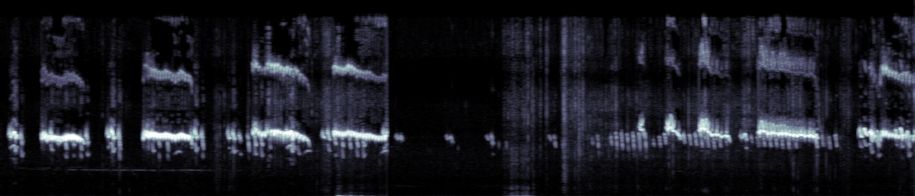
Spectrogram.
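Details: Hungry cuckoo nestling crying loudly beside fed host chicks; shrill, high drawn-out hissing calls repeated at irregular intervals, broken by two dull thumps midway.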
